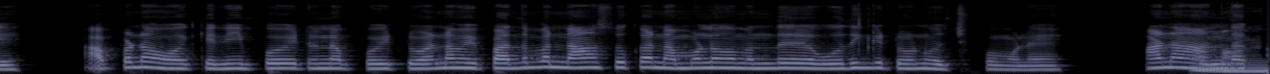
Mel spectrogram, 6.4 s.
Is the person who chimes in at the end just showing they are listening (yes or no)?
yes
